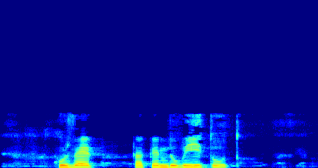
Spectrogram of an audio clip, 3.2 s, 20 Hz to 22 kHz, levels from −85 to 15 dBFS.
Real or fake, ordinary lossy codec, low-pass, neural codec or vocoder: fake; MP3, 32 kbps; 7.2 kHz; autoencoder, 48 kHz, 32 numbers a frame, DAC-VAE, trained on Japanese speech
